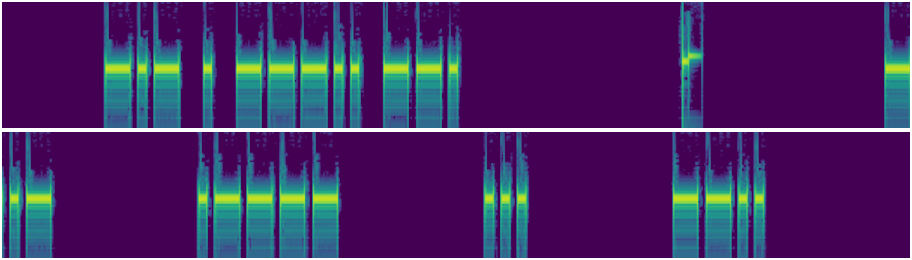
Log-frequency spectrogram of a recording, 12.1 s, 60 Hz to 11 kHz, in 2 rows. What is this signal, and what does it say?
Morse code, heard as a keyed tone, about 22 wpm, spaced as for 11 wpm, 700 Hz. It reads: KE8G K1SZ
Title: USA Call Signs - 4 Characters - 6x Character Spacing - 22wpm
